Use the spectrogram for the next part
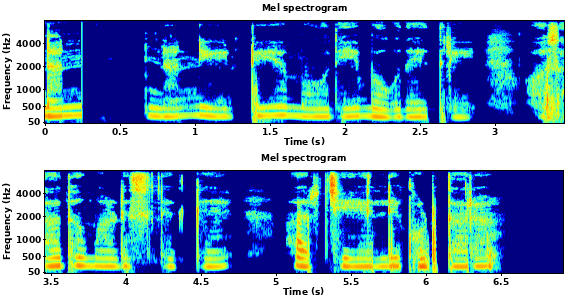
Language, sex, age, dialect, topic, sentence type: Kannada, male, 25-30, Dharwad Kannada, banking, question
